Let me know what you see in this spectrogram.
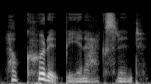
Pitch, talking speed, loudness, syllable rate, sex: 155 Hz, 235 wpm, -21 LUFS, 6.3 syllables/s, female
